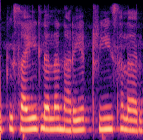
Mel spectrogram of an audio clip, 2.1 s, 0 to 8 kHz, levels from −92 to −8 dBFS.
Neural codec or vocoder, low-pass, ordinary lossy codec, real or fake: none; 7.2 kHz; none; real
